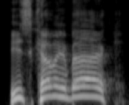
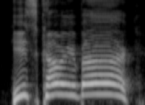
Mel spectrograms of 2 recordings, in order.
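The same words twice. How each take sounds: First: Very high-pitched mock scream. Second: Very high, louder mock scream. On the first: Narrator imitates possessed boy waking at night, screaming out. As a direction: cry out in a high, strained alarm. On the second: Narrator imitates possessed boy's second, louder cry, screaming out. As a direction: repeat the alarm louder and higher still. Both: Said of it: "started screaming out".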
